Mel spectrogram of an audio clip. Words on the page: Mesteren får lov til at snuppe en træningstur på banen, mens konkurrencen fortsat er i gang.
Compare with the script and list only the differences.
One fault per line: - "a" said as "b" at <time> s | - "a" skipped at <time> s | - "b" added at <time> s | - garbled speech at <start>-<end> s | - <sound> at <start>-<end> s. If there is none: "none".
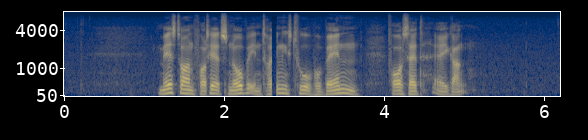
- "lov" skipped at 1.8 s
- dropout at 2.6-2.7 s
- "mens konkurrencen" skipped at 3.7 s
